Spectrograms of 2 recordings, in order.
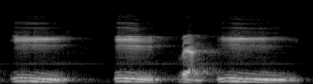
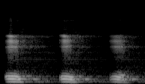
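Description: First: Drawn-out, smiling "I", like ee; stretched ee sounds for "I"; long vowel I. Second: "I" cut short, barely articulated; short vowel I. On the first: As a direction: hold each "I" long with smiling lips. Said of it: "siempre estar sonriendo". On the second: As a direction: say each "I" briefly, mouth almost still. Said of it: "Casi no articulo". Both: Shown as a demonstration.

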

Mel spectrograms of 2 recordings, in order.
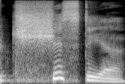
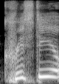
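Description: First: "Chistia" started with a CH sound, no R; pronunciation with CH. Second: "Christia" said with a hard K and R at the start; pronunciation with KR. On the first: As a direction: say "Chistia" without the K or R. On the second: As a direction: open "Christia" on a KR sound. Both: Shown as a demonstration. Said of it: "is it Christia or Chistia".

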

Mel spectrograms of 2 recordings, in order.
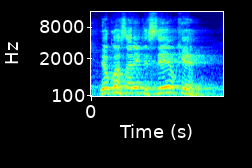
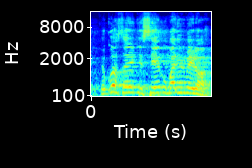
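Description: First: Teasing sung-out question, loud; mock singsong echo. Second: Loud, quick call for the church to repeat; loud lead line. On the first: Pastor teasing wives who sang the line. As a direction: imitate the wives singing it back. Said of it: "cantou as esposas". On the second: Shown as a demonstration. Pastor leading husbands in a loud repeat-after-me. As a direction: belt it out for them to echo. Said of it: "Agora fala assim".

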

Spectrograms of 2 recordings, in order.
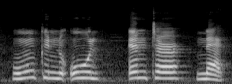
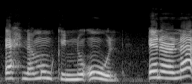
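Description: First: إنترنت with every t pronounced; full t. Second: إنترنت said as "inernet" without the t after n; dropped t. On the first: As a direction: say each t in internet clearly. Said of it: "ممكن ننطقها". (إنترنت بالتاء كاملة) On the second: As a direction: skip the t after the n. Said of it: "ما بننطقهاش". (إنترنت بدون التاء بعد النون) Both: Shown as a demonstration.

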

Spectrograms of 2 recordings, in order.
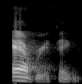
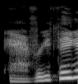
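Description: First: "everything" said lower and falling, settled; firm reply. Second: "Everything?" asked with a rising, doubtful tune; surprised question. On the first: Grandma insisting to Grandpa, "everything" low and firm. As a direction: put "everything" down firmly with a falling tune. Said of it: "replied Grandma". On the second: Grandpa doubting Grandma's plan, "Everything?" rising in disbelief. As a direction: question the word "Everything?" with a lift at the end. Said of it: "asked Grandpa". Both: A narrator's reading.

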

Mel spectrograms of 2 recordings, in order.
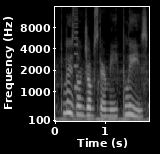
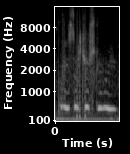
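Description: First: Said in the usual way. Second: Higher, fast, scared begging; frightened pleading. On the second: Real, not acted. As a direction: beg fast in a panicked voice. Begging the animatronic.

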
